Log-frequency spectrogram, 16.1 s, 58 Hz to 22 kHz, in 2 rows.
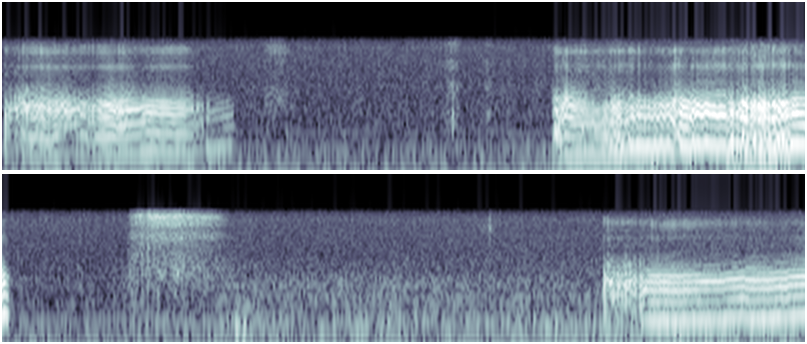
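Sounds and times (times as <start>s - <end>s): dog snoring: 0.0s - 2.9s, 5.5s - 8.2s, 14.0s - 16.0s
soft hissing breath: 2.2s - 3.1s, 9.2s - 10.4s.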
